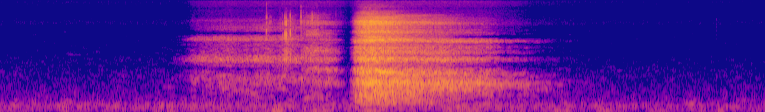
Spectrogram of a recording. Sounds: Sigh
